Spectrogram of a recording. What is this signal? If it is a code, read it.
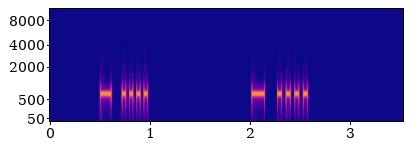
Morse code, heard as a keyed tone, about 38 wpm, 700 Hz. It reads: TH TH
